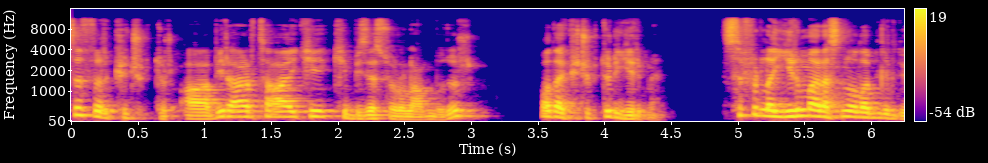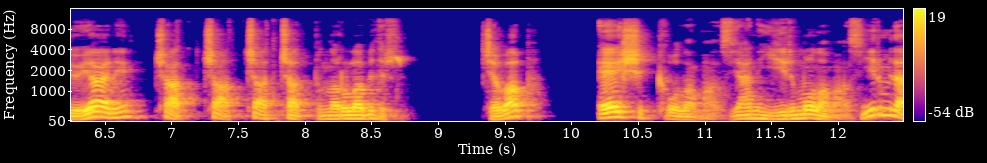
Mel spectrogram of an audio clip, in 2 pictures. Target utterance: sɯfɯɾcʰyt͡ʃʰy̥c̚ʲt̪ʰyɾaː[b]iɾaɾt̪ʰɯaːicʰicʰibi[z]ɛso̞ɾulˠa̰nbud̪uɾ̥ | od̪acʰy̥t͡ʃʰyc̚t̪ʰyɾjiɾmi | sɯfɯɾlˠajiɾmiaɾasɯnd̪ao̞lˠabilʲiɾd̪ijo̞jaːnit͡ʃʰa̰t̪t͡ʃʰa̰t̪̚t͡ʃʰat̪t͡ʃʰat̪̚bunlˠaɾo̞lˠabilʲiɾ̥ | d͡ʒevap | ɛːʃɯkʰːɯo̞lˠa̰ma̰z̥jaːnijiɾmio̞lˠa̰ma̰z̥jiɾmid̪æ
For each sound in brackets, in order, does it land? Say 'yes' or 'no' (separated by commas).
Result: yes, yes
